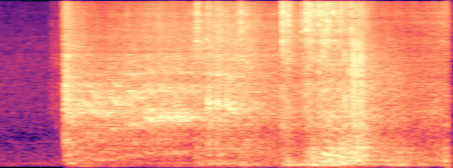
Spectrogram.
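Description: A car engine turns over and catches abruptly after a brief silence, then revs with a rising roar that swells louder near the end. Loud, with no voices.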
